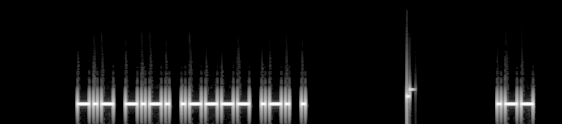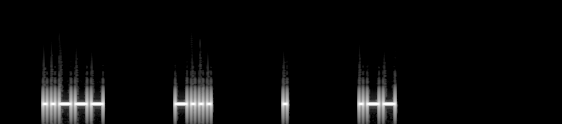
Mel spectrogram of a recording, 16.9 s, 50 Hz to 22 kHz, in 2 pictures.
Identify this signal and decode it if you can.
Morse code, heard as a keyed tone, about 20 wpm, spaced as for 10 wpm, 700 Hz. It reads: KC1RE W2BEW
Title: USA Call Signs - 5 Characters - 6x Character Spacing - 20wpm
